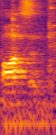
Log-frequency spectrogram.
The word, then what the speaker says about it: UOSSM: I'm so grateful for the critical work and the credible work of AWESSM. I love that acronym. I love the way that that's pronounced, awesome.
